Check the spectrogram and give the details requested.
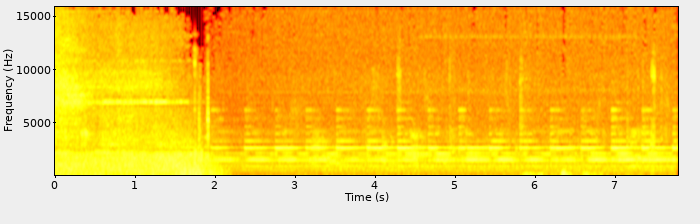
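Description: A train passing close by, its loud rumble cutting off about two seconds in as it clears. Then a steady, high-pitched squeal holds on, quieter.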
